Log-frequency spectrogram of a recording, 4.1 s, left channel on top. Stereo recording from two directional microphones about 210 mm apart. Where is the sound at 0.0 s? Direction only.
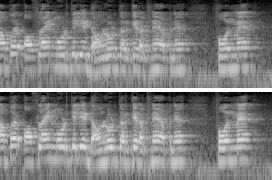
50° right (ahead or behind).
